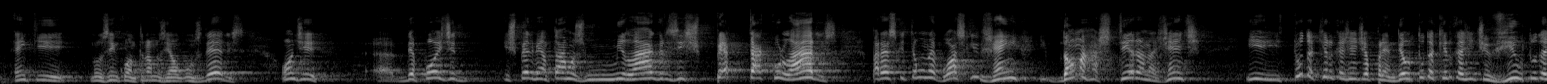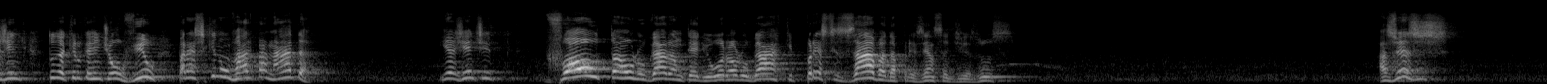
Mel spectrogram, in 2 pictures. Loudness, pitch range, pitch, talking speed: -30 LUFS, 225-290 Hz, 265 Hz, 140 wpm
